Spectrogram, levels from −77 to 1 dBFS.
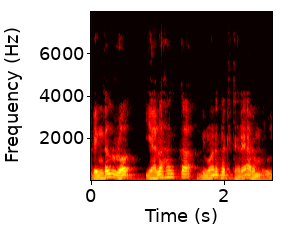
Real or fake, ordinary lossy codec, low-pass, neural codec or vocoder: fake; none; none; codec, 16 kHz, 16 kbps, FreqCodec, smaller model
